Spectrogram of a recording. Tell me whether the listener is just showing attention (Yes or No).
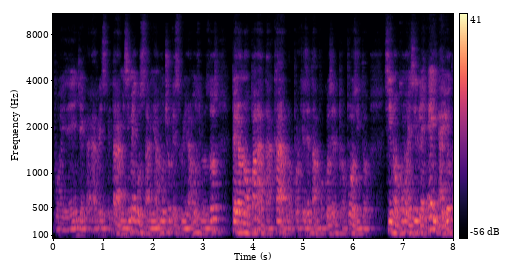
Yes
